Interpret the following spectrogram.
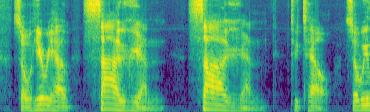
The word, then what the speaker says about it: sagen: So, here we have sagen, sagen, to tell.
